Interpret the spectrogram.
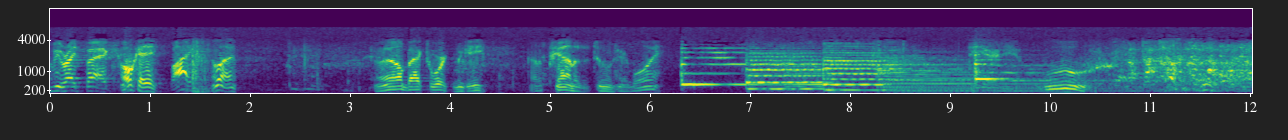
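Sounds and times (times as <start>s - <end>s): piano notes ringing: 6.3s - 11.7s.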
